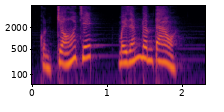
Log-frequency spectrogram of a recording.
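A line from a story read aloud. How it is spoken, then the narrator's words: Yelling. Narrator (Vietnamese): Miệng hắn gào lên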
